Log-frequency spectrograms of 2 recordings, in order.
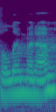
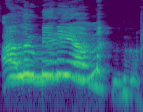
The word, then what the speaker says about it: aluminium: And I think Hickey says he smells like burnt aluminum. And Duncan goes, it's pronounced aluminium.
